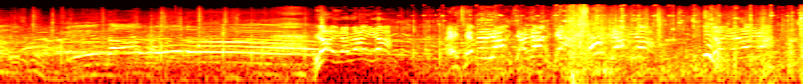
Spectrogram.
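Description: A woman shouts loudly.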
